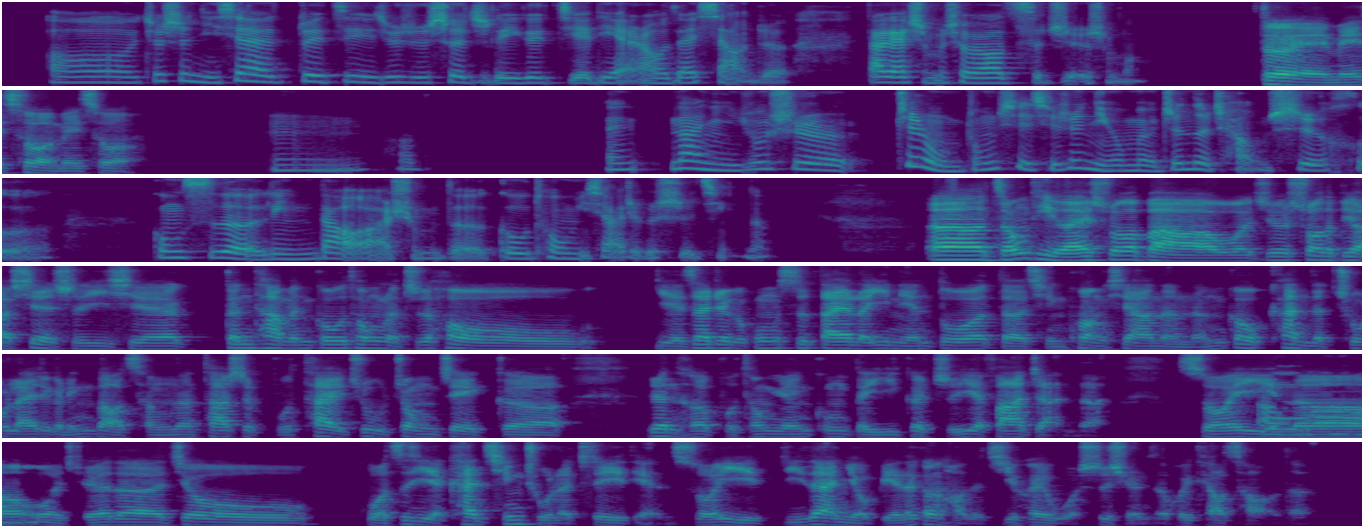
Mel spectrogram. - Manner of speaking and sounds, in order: none
- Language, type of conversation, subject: Chinese, podcast, 你有过职业倦怠的经历吗？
